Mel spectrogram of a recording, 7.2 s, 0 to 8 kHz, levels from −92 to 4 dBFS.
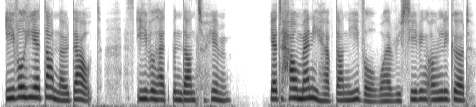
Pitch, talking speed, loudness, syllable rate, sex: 220 Hz, 195 wpm, -17 LUFS, 5.2 syllables/s, female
